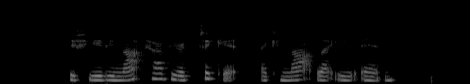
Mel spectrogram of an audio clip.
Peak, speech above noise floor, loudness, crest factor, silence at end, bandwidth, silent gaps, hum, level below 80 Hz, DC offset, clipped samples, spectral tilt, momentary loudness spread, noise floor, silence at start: -28 dBFS; over 45 dB; -46 LUFS; 18 dB; 0.75 s; 16.5 kHz; none; none; -86 dBFS; under 0.1%; under 0.1%; -7 dB/octave; 9 LU; under -90 dBFS; 0.7 s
